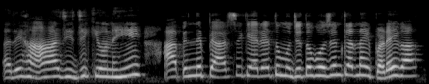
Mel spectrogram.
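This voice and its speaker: Meddling cartoon neighbor, chatty and prying, voiced by a woman, with a very high voice. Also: steady tone, fast talker, pushed and bright. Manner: chatty, probing, complaining. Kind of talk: cartoon dubbing.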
